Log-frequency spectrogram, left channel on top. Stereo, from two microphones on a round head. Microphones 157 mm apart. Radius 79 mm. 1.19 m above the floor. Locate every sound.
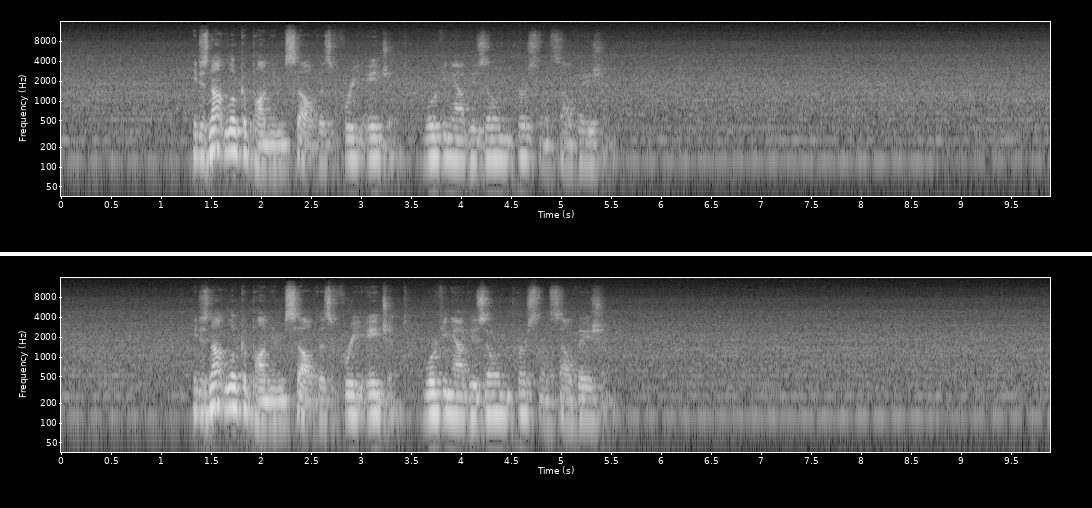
1.3 s a man speaking: 45° left (ahead or behind), 0.6 m; by 5.6 s 40° right (ahead or behind), 2 m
